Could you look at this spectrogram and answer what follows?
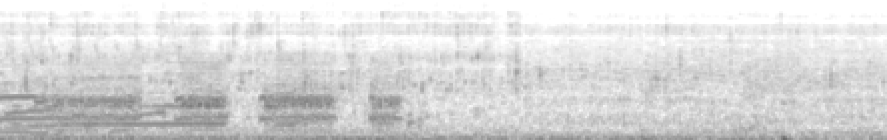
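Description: Backyard chickens cluck near a koi pond with a running waterfall, a few short calls early on over steady trickling water, then only the water continues.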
